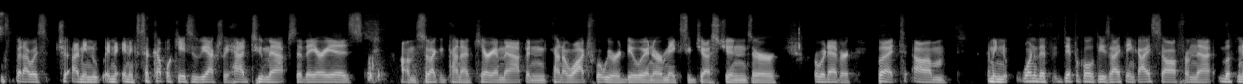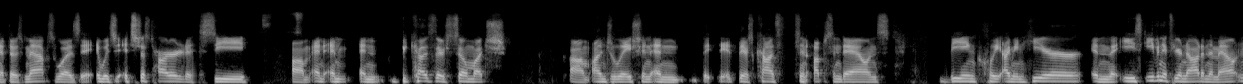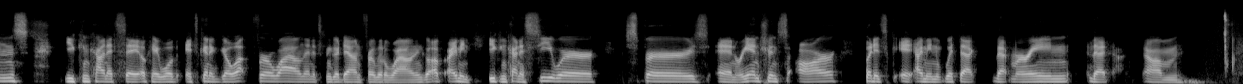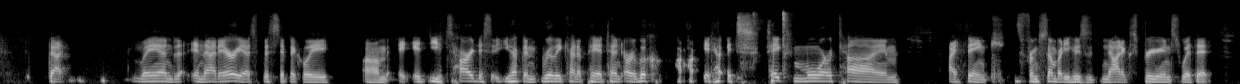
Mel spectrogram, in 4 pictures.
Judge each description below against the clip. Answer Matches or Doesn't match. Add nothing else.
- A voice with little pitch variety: Doesn't match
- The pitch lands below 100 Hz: Doesn't match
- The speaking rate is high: Matches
